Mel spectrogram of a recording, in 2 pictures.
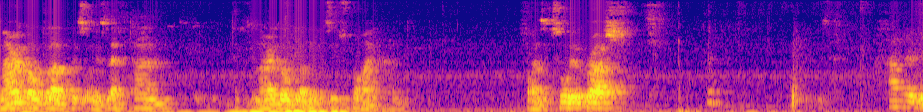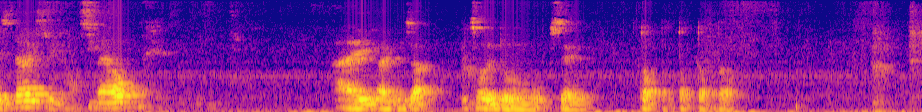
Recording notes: Recorded with external mics - hence slightly lower sound quality.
